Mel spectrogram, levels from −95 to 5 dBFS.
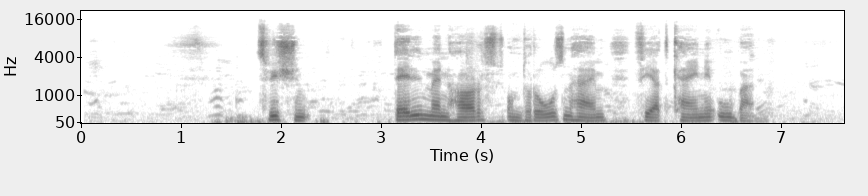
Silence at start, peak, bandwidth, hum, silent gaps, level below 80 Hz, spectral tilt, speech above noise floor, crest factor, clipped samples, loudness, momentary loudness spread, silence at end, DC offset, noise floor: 1 s; -24 dBFS; 14 kHz; none; none; -66 dBFS; -4 dB/octave; 35 dB; 20 dB; under 0.1%; -40 LUFS; 20 LU; 0.75 s; under 0.1%; -76 dBFS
